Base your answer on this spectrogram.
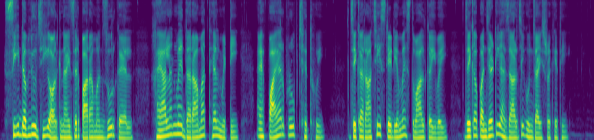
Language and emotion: Sindhi, neutral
